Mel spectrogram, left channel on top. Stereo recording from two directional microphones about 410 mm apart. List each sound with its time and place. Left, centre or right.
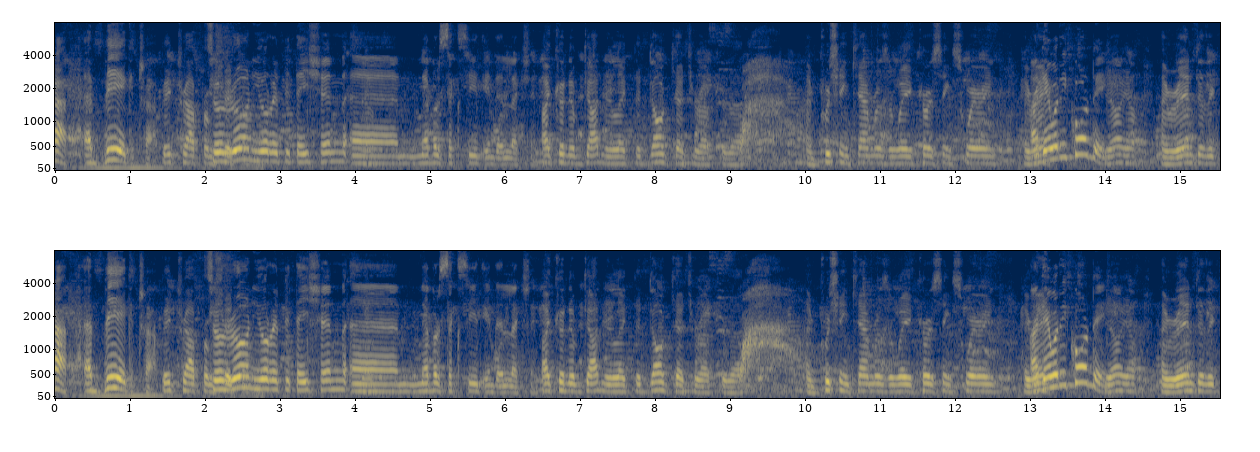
0.0 s a man's voice: centre
1.5 s a man's voice: centre
2.4 s a man's voice: centre
6.5 s a man's voice: centre
13.1 s a man's voice: centre
14.0 s a man's voice: centre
